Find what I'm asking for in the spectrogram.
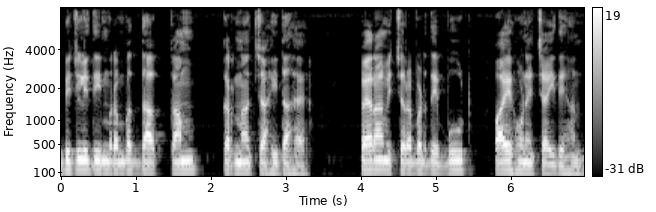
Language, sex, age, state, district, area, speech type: Punjabi, male, 45-60, Punjab, Jalandhar, urban, spontaneous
